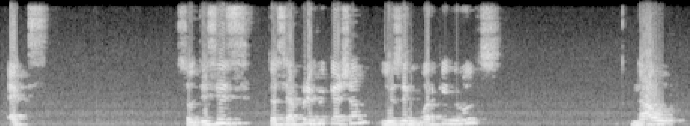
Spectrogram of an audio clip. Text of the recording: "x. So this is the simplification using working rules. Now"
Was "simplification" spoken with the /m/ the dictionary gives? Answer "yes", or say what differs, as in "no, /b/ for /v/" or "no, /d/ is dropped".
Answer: no, /m/ is dropped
